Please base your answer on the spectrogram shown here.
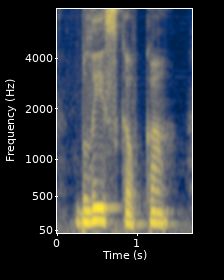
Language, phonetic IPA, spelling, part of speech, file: Ukrainian, [ˈbɫɪskɐu̯kɐ], блискавка, noun, Uk-блискавка.ogg
- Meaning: 1. lightning 2. zipper, zip, zip fastener 3. express telegram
